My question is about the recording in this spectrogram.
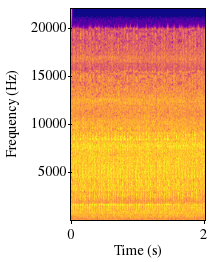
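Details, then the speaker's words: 2008 Humvee (gasoline, not diesel) at idle: a dense, busy metallic rattle over the engine note that doesn't sound normal. The owner wonders whether it is direct injection, source unconfirmed. "could that be direct injection I don't know man man it doesn't sound normal to me"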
